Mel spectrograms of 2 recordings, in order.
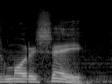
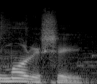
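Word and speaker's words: Morrissey: Θα μου πείτε γιατί τον λες Μόρισι και δεν τον λες Μόρισέι. Γιατί μπορεί να γράφεται Στίβεν Πάτρικ Μόρισέι, αλλά η προφορά του επωνύμου του, έτσι μου είπαν από το Μάντσεστερ κάτι φίλοι, θα τον λες, μου λέει, Μόρισι.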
